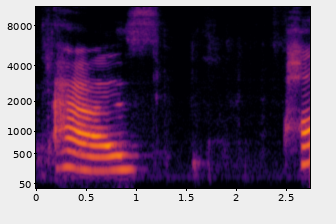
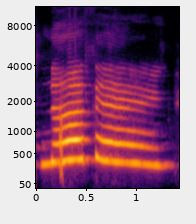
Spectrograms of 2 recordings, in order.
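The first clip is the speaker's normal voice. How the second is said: loud, high, drawn-out holler; mock wail; 5 semitones higher, 11 dB louder than usual. Friend mimics the fallen rider refusing to be touched, wailing. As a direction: imitate a hurt friend crying out in protest.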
